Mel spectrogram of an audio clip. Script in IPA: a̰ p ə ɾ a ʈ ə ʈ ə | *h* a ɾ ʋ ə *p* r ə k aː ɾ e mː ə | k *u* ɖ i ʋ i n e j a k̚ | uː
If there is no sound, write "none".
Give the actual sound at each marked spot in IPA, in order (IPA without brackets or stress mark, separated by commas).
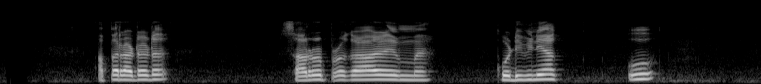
s, p, o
